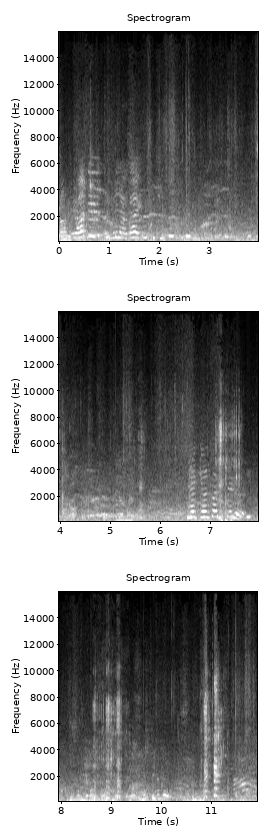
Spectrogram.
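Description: Animals rustle and scratch in dry wood shavings.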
